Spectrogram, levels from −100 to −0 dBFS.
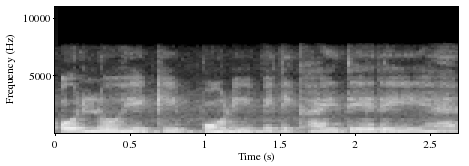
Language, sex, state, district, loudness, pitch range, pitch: Hindi, female, Punjab, Pathankot, -15 LUFS, 200-220 Hz, 205 Hz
